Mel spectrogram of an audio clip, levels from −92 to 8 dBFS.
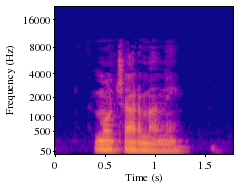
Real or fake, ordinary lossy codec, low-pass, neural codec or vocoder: real; AAC, 48 kbps; 9.9 kHz; none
